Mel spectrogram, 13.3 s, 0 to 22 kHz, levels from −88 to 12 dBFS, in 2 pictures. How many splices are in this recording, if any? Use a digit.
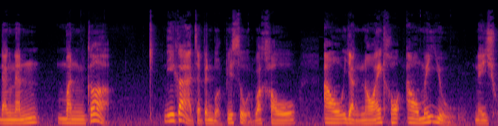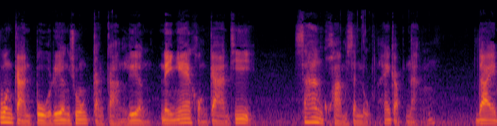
2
